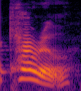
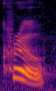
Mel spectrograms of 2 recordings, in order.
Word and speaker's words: Crewe: Madame Pascal pronounced it as if it were Carew instead of Crewe, but that might be merely a matter of pronunciation.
